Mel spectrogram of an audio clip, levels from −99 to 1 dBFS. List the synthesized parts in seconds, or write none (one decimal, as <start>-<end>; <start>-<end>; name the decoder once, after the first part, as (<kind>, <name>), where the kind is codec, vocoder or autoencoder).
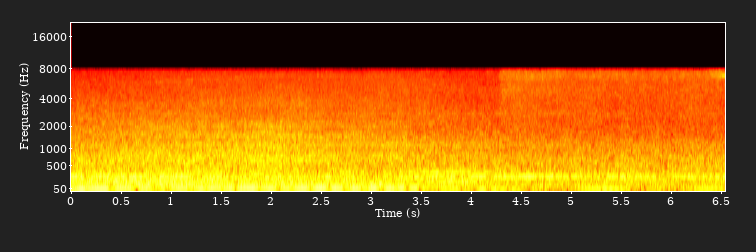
1.7-3.3 (codec, DAC); 4.4-5.3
